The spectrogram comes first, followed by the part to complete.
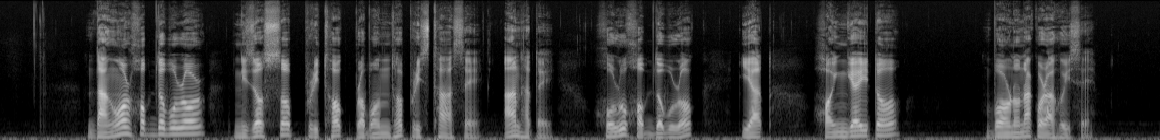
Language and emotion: Assamese, neutral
